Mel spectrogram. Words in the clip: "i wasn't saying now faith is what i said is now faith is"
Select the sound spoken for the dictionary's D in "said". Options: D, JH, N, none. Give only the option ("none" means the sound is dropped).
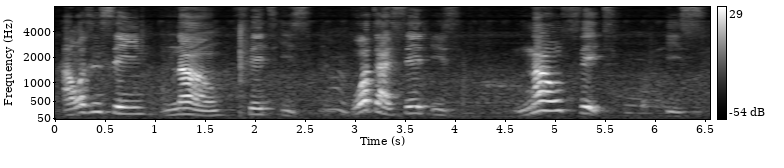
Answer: D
